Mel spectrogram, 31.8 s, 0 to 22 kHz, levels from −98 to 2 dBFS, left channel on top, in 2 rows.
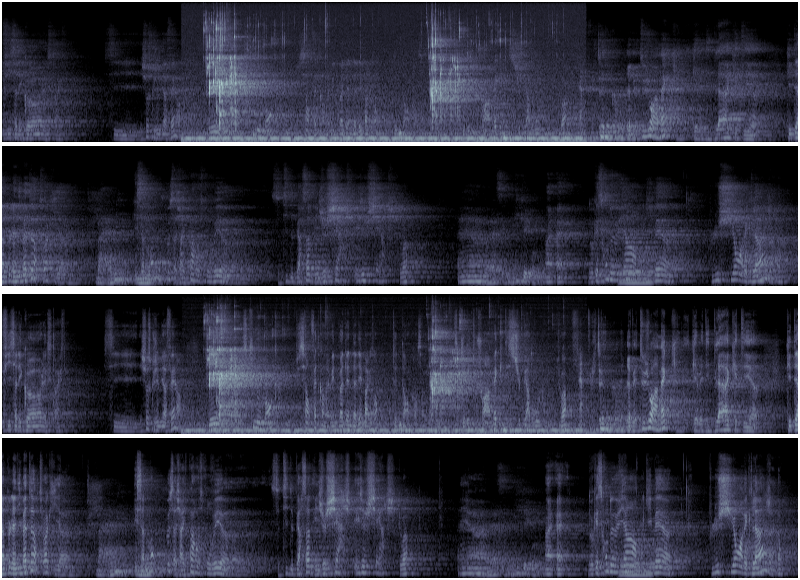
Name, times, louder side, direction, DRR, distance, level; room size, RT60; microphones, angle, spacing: voice 1, 0.0-1.3 2.1-5.6 5.9-7.5 7.8-8.8 9.0-12.0 12.5-17.9 18.6-24.0 25.1-25.7 26.8-27.3 27.6-29.3 29.6-29.7 30.1-31.5, right 6 dB, 65° right, 6 dB, 0.6 m, -47 dB
Liquid, 3.6-11.7, left 6 dB, 35° left, 0.4 m, -36 dB
voice 2, 11.9-12.6 17.8-19.1 25.0-26.6 28.2-28.8, left 1 dB, 65° left, -6 dB, 1.3 m, -50 dB
14.0 x 6.7 x 5.2 m, 2.6 s
head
